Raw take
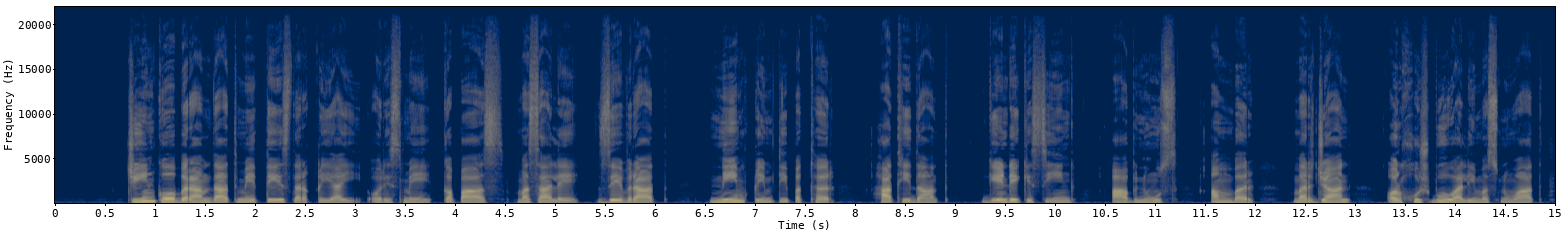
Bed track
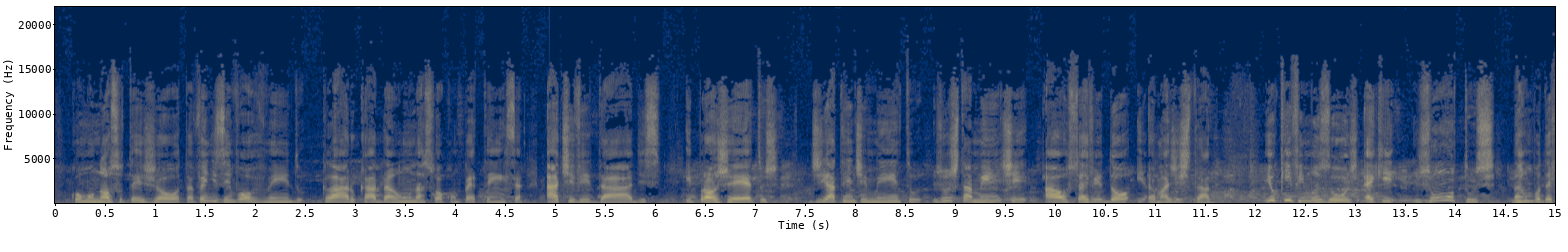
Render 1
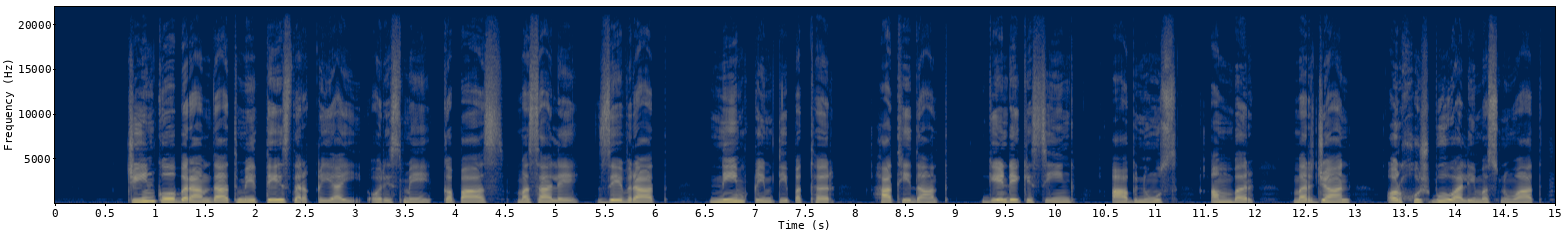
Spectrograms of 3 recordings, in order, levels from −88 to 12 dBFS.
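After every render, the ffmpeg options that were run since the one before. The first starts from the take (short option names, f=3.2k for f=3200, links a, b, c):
-filter_complex "[0:a]asettb=1/sr,asplit=3[a][b][c];[a]atrim=end=1.724[d];[b]atrim=start=1.72:end=2.49,asetpts=PTS-STARTPTS,afade=t=in:d=0.004:c=qsin,afade=t=out:st=0.766:d=0.004:c=qsin,aecho=1:1:4.6:0.64,atrim=end_sample=33957[e];[c]atrim=start=2.486[f];[d][e]acrossfade=d=0.004:c1=hsin:c2=qsin[g];[g][f]acrossfade=d=0.004:c1=qsin:c2=hsin"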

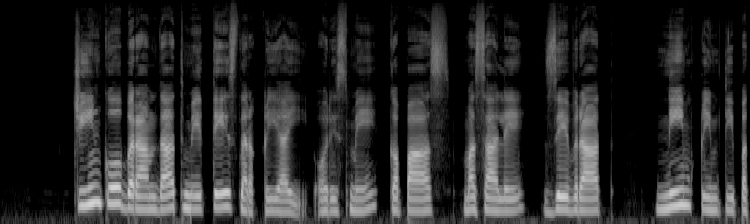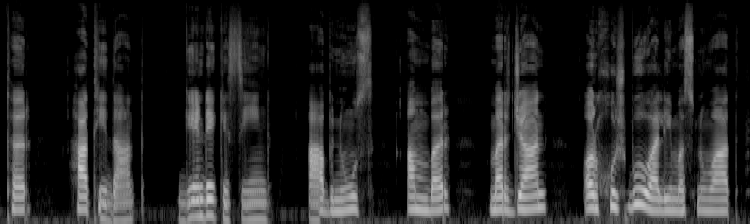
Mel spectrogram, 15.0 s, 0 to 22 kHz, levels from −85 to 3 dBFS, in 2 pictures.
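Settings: -filter_complex "[0:a]asettb=1/sr,asplit=3[a][b][c];[a]atrim=end=1.904[d];[b]atrim=start=1.9:end=2.34,asetpts=PTS-STARTPTS,afade=t=in:d=0.004:c=qsin,afade=t=out:st=0.436:d=0.004:c=qsin,highpass=f=390:p=1[e];[c]atrim=start=2.336[f];[d][e]acrossfade=d=0.004:c1=hsin:c2=qsin[g];[g][f]acrossfade=d=0.004:c1=qsin:c2=hsin,asplit=3[h][i][j];[h]afade=t=out:st=8.49:d=0.02[k];[i]aeval=exprs='val(0)*sin(2*PI*120*n/s)':c=same,afade=t=in:st=8.49:d=0.02,afade=t=out:st=10.68:d=0.02[l];[j]afade=t=in:st=10.68:d=0.02[m];[k][l][m]amix=inputs=3:normalize=0"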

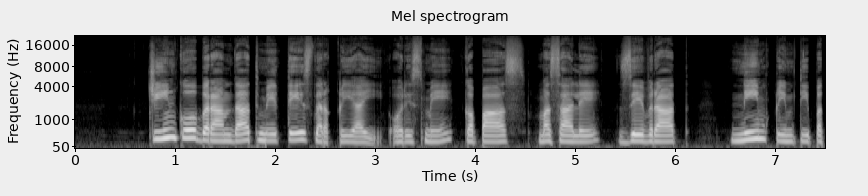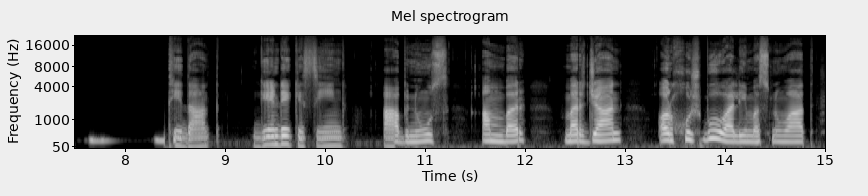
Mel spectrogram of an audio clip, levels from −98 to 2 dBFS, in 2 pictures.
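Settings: -filter_complex "[0:a]asettb=1/sr,asplit=3[a][b][c];[a]atrim=end=7.494[d];[b]atrim=start=7.49:end=8.39,asetpts=PTS-STARTPTS,afade=t=in:d=0.004:c=qsin,afade=t=out:st=0.896:d=0.004:c=qsin,asuperpass=centerf=210:order=12:qfactor=5.3[e];[c]atrim=start=8.386[f];[d][e]acrossfade=d=0.004:c1=hsin:c2=qsin[g];[g][f]acrossfade=d=0.004:c1=qsin:c2=hsin"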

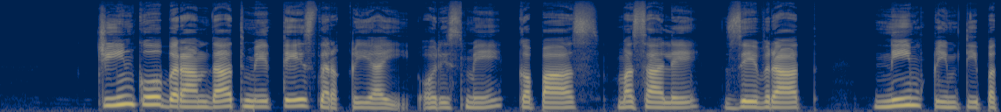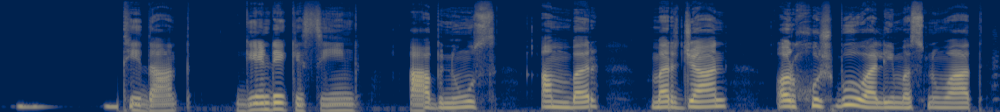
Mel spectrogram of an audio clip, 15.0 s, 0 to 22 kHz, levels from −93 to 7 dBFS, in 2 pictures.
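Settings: -af anull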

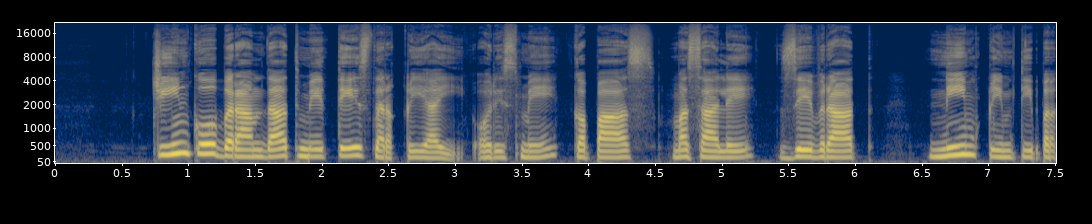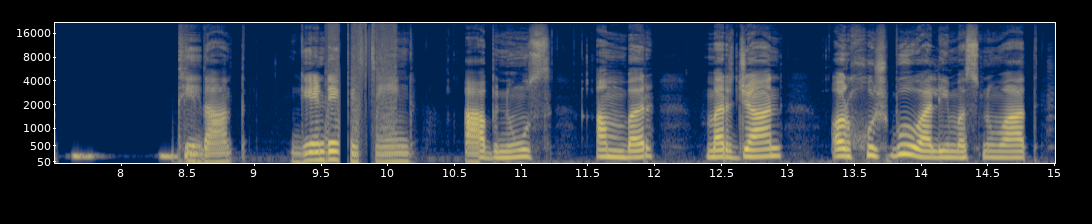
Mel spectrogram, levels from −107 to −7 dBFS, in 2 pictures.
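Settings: -filter_complex "[0:a]asettb=1/sr,asplit=3[a][b][c];[a]atrim=end=7.324[d];[b]atrim=start=7.32:end=8.61,asetpts=PTS-STARTPTS,afade=t=in:d=0.004:c=qsin,afade=t=out:st=1.286:d=0.004:c=qsin,asplit=2[e][f];[f]adelay=39,volume=-8dB[g];[e][g]amix=inputs=2:normalize=0,atrim=end_sample=56889[h];[c]atrim=start=8.606[i];[d][h]acrossfade=d=0.004:c1=hsin:c2=qsin[j];[j][i]acrossfade=d=0.004:c1=qsin:c2=hsin,asettb=1/sr,asplit=3[k][l][m];[k]atrim=end=9.534[n];[l]atrim=start=9.53:end=10.07,asetpts=PTS-STARTPTS,afade=t=in:d=0.004:c=qsin,afade=t=out:st=0.536:d=0.004:c=qsin,aeval=exprs='val(0)*gte(abs(val(0)),0.0178)':c=same[o];[m]atrim=start=10.066[p];[n][o]acrossfade=d=0.004:c1=hsin:c2=qsin[q];[q][p]acrossfade=d=0.004:c1=qsin:c2=hsin"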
